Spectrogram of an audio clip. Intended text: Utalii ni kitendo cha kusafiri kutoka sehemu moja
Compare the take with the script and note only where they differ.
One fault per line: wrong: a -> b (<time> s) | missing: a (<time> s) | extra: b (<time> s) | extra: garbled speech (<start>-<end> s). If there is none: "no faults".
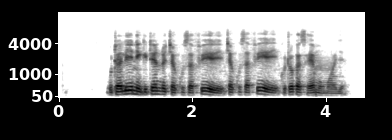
extra: cha kusafiri (2.5 s)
